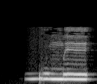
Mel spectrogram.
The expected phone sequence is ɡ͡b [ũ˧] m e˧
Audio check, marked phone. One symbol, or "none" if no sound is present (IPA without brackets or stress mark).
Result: u˧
